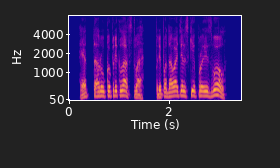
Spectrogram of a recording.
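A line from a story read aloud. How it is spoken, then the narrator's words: Shout while struggling. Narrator (Russian): крикнул я, пытаясь вывернуться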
